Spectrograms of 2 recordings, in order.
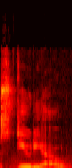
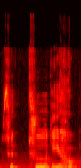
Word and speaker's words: studio: and lastly the word studio studio okay a lot of koreans i know you would say tsuturdio sotudio but you have to know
